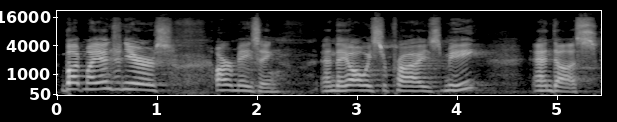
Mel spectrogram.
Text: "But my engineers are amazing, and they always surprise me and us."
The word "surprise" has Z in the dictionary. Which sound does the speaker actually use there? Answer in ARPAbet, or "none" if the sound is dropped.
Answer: Z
